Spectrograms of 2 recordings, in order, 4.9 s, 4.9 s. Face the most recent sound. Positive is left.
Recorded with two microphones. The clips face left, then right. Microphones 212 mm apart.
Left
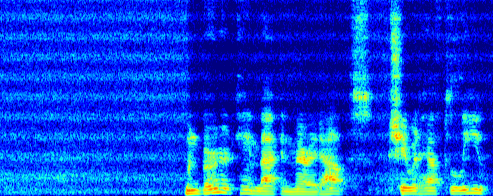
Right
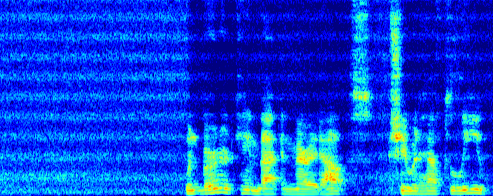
turn(degrees=10)  # may be behind; listen again after turning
